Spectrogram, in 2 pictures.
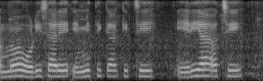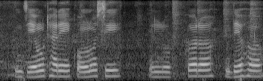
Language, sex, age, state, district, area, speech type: Odia, female, 30-45, Odisha, Kendrapara, urban, spontaneous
